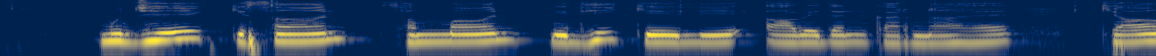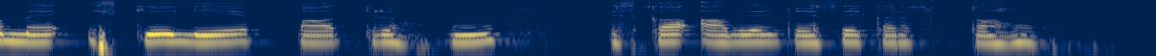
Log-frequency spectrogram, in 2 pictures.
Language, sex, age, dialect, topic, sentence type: Hindi, male, 18-24, Garhwali, banking, question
